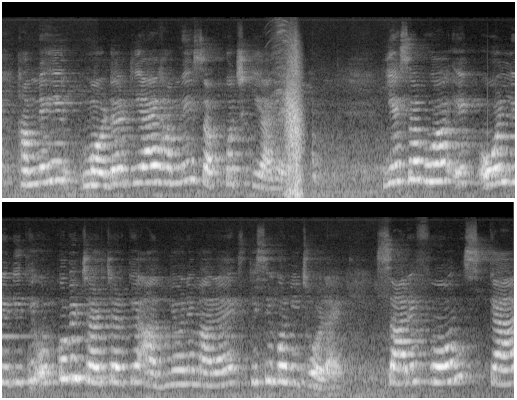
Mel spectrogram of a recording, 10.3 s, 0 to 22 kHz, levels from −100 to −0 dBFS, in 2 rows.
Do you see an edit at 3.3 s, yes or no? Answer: yes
